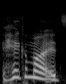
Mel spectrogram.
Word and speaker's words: jicama: So jicama, it's like a root. Jicama.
